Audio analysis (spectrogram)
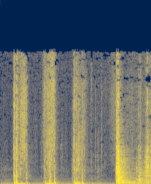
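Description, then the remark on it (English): Tarot cards are shuffled close to the mic for ASMR during a tarot reading, in several crisp, papery riffling bursts, each a quick rustle with brief pauses between, ending in a longer flurry. No one speaks. “Okay, we're going to just do one more round of shuffling here. Bringing it nice and close to the mic for some ASMR.”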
